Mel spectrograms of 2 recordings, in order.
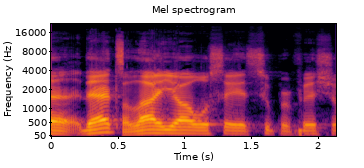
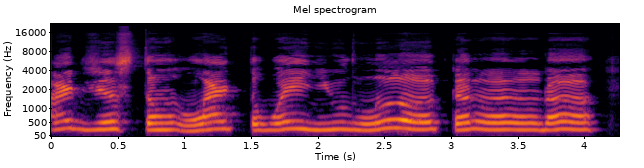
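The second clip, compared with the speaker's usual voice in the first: high, slow, drawn-out mocking man voice. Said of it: "And he was".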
